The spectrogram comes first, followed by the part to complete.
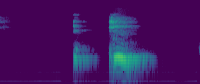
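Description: A person clearing their throat once, about a second in: a short catch followed by a longer voiced 'ahem'.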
